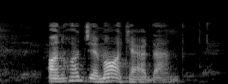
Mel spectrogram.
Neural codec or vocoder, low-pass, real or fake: none; 7.2 kHz; real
